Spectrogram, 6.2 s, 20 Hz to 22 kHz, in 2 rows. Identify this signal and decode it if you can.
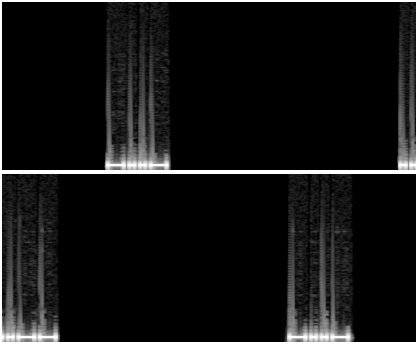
Morse code, heard as a keyed tone, about 30 wpm, spaced as for 5 wpm, 700 Hz. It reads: X3X
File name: Lesson 37e - Letter x - Three Characters 30wpm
